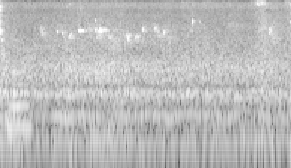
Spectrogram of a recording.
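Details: Honey bees humming steadily inside a fairly populated hive being split and re-queened, a dense low drone with a band near the bottom and faint brief chirps higher up.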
